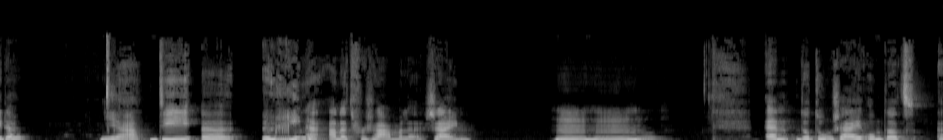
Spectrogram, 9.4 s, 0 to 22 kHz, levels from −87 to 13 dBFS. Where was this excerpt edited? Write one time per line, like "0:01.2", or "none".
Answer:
none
